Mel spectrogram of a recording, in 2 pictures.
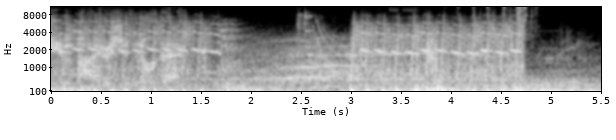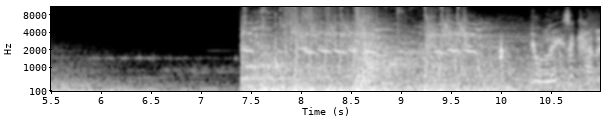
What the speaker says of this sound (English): Your laser cannons need to recharge.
